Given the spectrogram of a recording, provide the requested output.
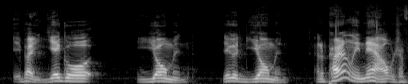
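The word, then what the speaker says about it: Dëmin: So it's about Yegor Yoman. And apparently now, which I've got to actually make sure I'm doing now and writing his name, he's having an umlaut over the E in his name, which is a new thing.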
